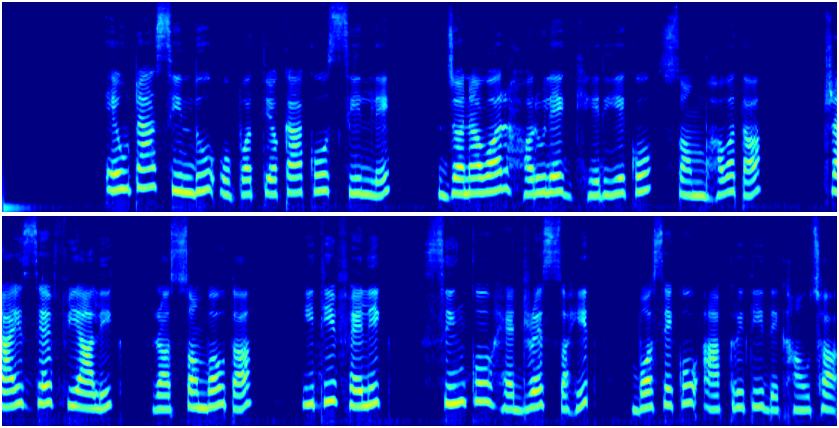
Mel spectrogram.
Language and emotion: Nepali, neutral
